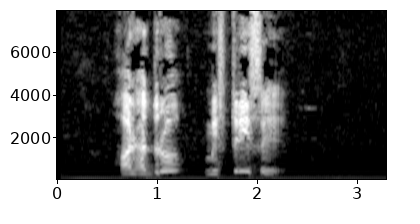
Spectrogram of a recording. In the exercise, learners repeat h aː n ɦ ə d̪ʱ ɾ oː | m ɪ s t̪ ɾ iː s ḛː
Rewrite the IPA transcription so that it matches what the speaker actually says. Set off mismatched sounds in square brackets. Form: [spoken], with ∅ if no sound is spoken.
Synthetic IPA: h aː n ɦ ə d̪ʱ ɾ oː | m ɪ s t̪ ɾ iː s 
